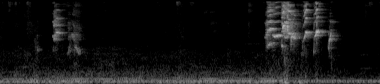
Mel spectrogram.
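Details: Lovebirds, Fisher's and Albino, eating in an aviary: one rasping chirp early, then a rapid jumbled run of shrill, buzzy notes near the end over a low hum.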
